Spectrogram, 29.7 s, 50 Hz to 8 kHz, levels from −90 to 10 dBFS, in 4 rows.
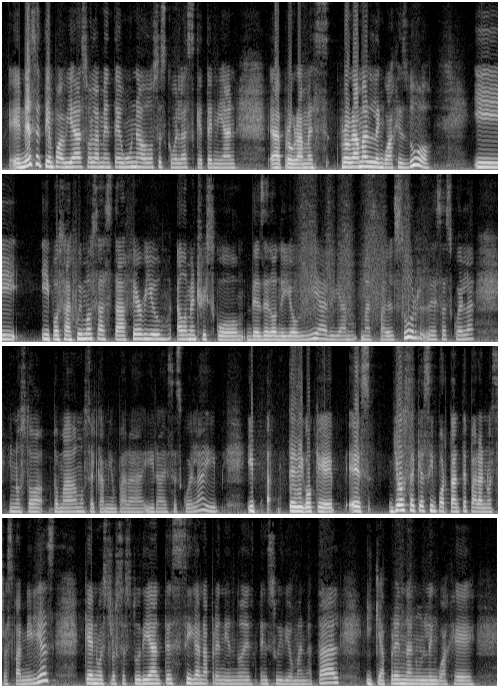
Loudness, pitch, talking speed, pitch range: -14 LUFS, 190 Hz, 155 wpm, 180-215 Hz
